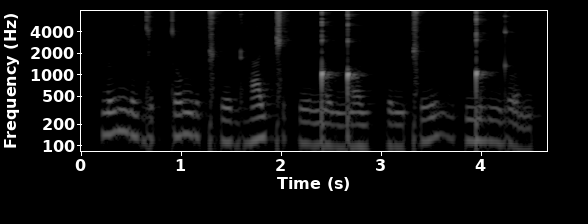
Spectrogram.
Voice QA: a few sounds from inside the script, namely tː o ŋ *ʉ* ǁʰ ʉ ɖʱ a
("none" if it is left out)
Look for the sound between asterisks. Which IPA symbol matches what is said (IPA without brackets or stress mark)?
ʉ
